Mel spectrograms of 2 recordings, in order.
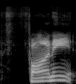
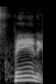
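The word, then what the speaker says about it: Fani: the the uh the fanny Willis situation it's pronounced F get it right yeah right sorry f f fonny it's Fanny is funny it's funny they all the media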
